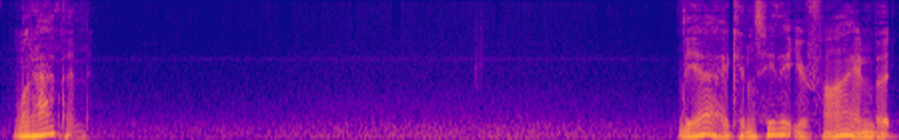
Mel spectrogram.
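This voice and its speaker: Man playing a very deep, roguish sorcerer boyfriend. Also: darkish tone, full character voice. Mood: concerned, puzzled. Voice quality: very deep, gravelly.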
